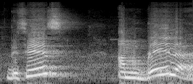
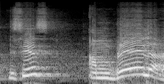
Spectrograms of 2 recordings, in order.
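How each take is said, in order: First: Said in the usual way. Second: Umbrella drawn out with a falling end; slow model reading. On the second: Shown as a demonstration. Teacher slowly modelling umbrella for her students. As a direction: stretch every syllable of umbrella clearly. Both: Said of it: "can you pronounce it?".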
